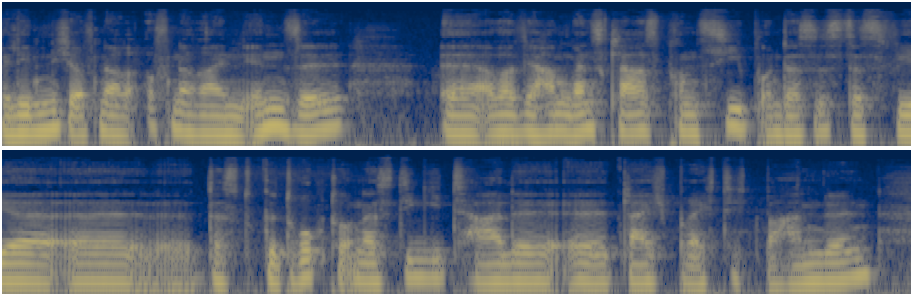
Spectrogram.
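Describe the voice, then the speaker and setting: The voice is somewhat breathy, dark and mellow in tone. It moves at a fairly quick pace with fairly even intonation. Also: man. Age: 50s. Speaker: newspaper editor-in-chief. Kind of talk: interview.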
